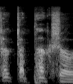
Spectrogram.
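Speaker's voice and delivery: sudden high yell. Retelling how he yelled at them while signing their photo, yelling in Freddy's voice. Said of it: "yells at me like".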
